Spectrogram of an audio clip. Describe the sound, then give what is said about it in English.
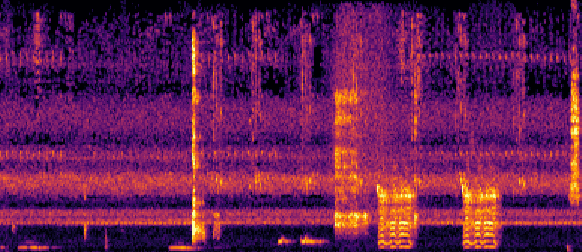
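Owls hooting at night, with two wavering, tremulous hoots in the latter half over a steady, high chirring of insects, preceded by a few brief, softer calls. “owls hooting.”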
